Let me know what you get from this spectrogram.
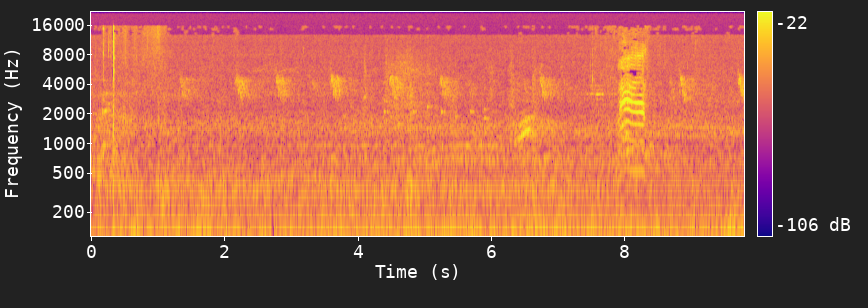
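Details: Calico cat meowing loudly as though wanting to tell its owner something; a short meow is followed by a longer wavering harmonic meow near the end, amid continuous low background rumble and faint high chirps.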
